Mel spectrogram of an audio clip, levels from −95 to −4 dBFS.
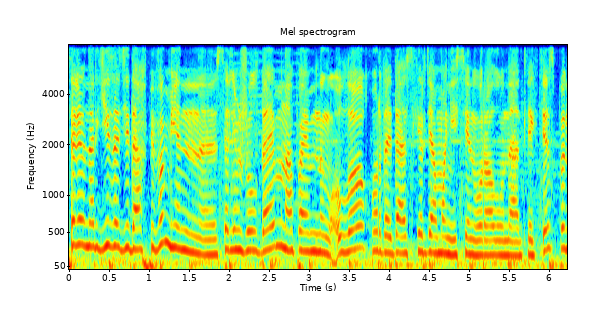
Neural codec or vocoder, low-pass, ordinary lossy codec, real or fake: none; none; none; real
